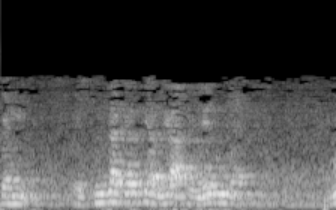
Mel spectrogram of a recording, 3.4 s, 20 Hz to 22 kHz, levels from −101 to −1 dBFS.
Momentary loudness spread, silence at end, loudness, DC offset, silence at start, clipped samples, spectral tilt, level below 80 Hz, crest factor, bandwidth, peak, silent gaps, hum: 17 LU; 0 s; -18 LUFS; under 0.1%; 0 s; under 0.1%; -13 dB/octave; -50 dBFS; 16 dB; 5 kHz; -2 dBFS; none; none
